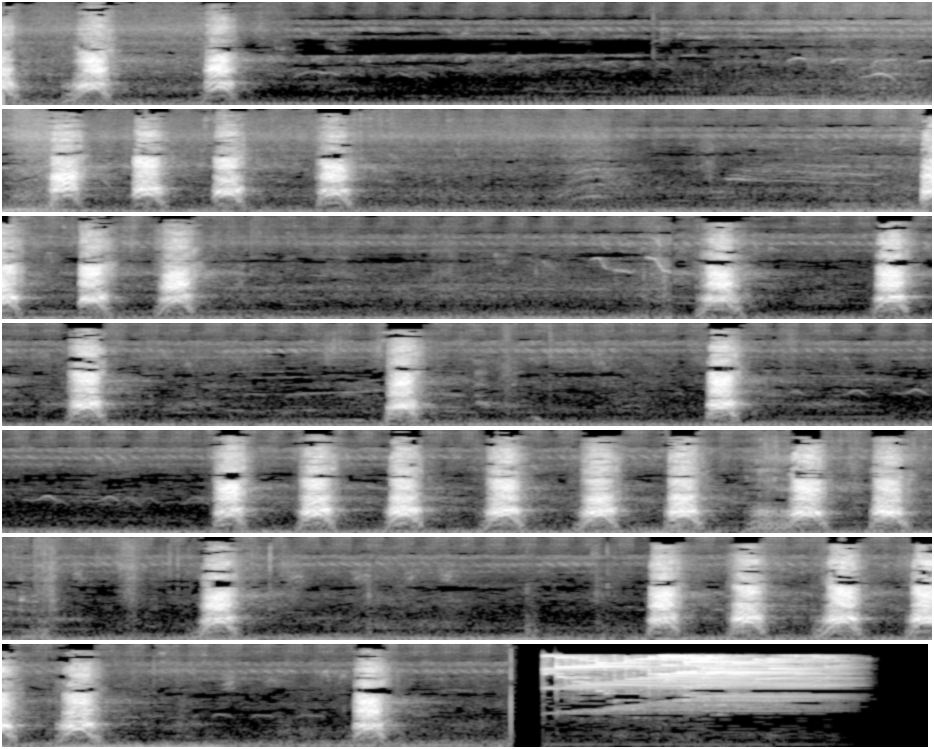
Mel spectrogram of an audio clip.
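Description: A dog barking at a turtle, short sharp barks in clusters of up to seven with pauses between, some two dozen barks in all.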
